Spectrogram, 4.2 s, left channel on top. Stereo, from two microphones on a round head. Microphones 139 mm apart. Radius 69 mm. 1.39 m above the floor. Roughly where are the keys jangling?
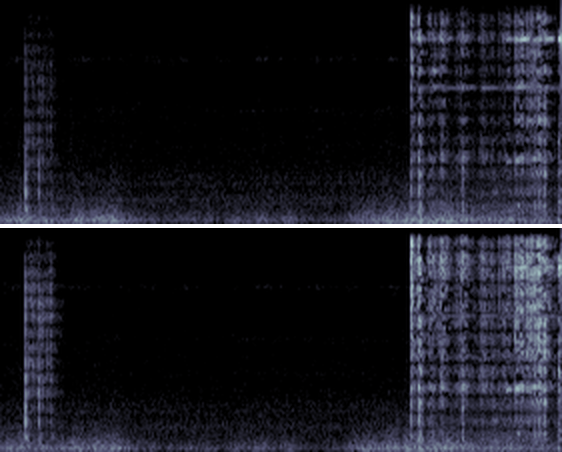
Right.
